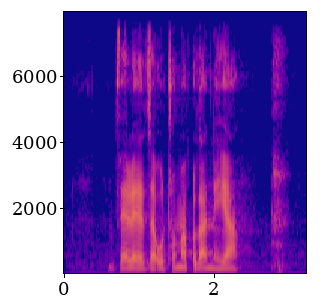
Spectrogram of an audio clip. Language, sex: Venda, male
